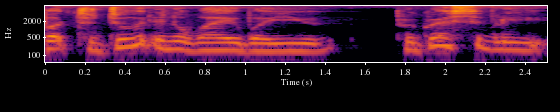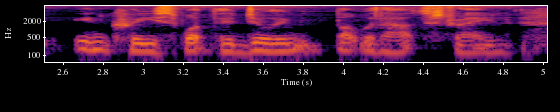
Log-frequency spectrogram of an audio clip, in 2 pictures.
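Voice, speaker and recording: A man speaks at a fairly high pitch with a dark, mellow tone. His voice is somewhat breathy. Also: ordinary pitch variation, moderate pace. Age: 60s. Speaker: yoga teacher and physiotherapist. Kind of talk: online seminar lecture. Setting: video call.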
